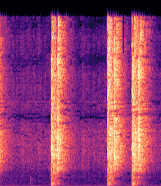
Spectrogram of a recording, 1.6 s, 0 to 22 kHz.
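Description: An airsoft M4A1 Carbine RIS rifle fires three sharp, close pops: a single shot, a pause, then two quick shots in succession, each snapping out against a quiet background.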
